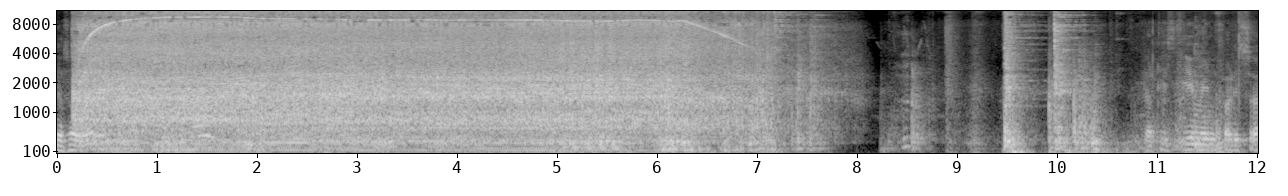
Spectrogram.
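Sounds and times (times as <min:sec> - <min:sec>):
saw motor winding down: 0:00.0 - 0:08.0
power saw whining: 0:00.0 - 0:08.2.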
